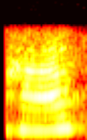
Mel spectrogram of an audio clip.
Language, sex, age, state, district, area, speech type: Hindi, female, 30-45, Madhya Pradesh, Harda, urban, conversation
